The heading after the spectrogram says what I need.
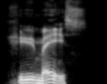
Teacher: And this is another good chance to practice pronouncing the upsilon. It's like the E in feet, but you round your lips. So humes, something like that, is how you want to pronounce it.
